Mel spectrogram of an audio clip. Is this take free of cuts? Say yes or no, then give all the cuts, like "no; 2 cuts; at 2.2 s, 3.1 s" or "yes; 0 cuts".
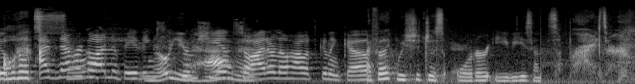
no; 2 cuts; at 3.7 s, 5.4 s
